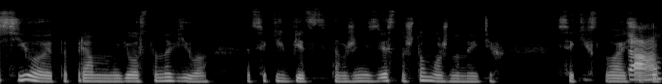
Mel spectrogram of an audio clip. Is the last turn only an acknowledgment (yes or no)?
no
